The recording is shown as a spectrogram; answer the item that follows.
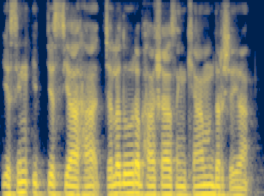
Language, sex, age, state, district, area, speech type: Sanskrit, male, 18-30, Karnataka, Bagalkot, rural, read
